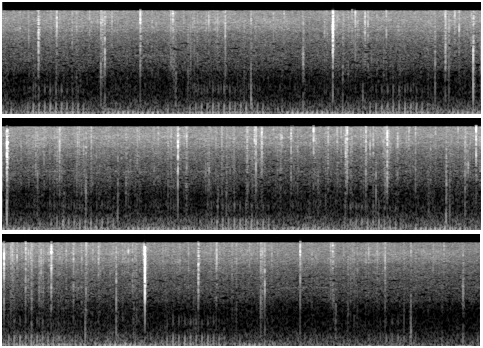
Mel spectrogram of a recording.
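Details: Low, throbbing purr from a cat rising and falling in regular breathing cycles near a crackling fireplace, whose dry pops and clicks punctuate the rumble.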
